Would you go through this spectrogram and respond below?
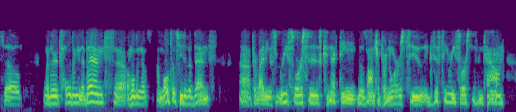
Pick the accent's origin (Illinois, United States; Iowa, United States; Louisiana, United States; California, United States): Illinois, United States; Peoria; And I always brought up, you know, hey, I'm from Peoria.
